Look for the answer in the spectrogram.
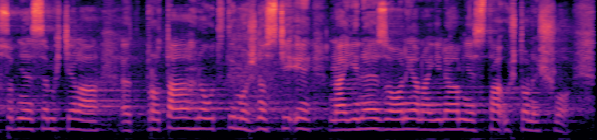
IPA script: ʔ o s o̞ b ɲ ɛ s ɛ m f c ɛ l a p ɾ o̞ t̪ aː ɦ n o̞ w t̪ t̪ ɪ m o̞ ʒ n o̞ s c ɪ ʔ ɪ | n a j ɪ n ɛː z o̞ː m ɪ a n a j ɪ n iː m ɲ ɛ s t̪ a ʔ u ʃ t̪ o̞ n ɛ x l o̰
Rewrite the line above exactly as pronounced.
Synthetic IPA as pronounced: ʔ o s o̞ b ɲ ɛ s ɛ m x c ɛ l a p ɾ o̞ t̪ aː ɦ n o̞ w t̪ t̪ ɪ m o̞ ʒ n o̞ s c ɪ ʔ ɪ | n a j ɪ n ɛː z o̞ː n ɪ a n a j ɪ n aː m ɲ ɛ s t̪ a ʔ u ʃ t̪ o̞ n ɛ ʃ l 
